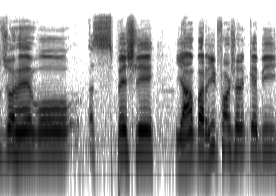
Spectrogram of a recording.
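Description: Faint music plays in the background as a man speaks at a high pitch. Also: dry sound with no echo. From Hattian Bala, Azad Kashmir; Azad Kashmir. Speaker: private school head; guest. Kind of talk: panel discussion. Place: open country. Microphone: handheld.

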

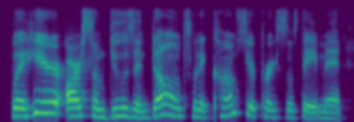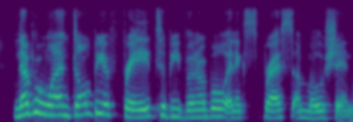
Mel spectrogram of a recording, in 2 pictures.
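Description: A woman with an American accent speaks in an animated tone at a fairly quick pace. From US South (New Orleans). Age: young. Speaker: college student panelist and moderator. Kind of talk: webinar panel talk. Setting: video call. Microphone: video call.

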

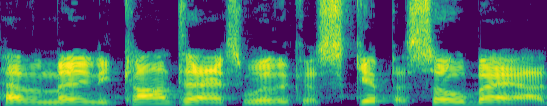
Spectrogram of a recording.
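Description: A man speaks at a moderate pace. His pitch is high. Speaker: CB radio hobbyist. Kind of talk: casual show-and-tell report to a radio tech. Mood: excited, amazed. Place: home room. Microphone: phone near.

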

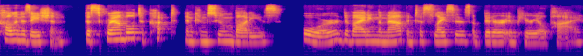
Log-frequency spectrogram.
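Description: In an American accent, a woman speaks fairly slowly with fairly even intonation and a somewhat breathy voice. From Chicago area. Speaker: essayist and poet; poet reading own work. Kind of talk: reading aloud. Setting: video call. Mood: grave, measured.

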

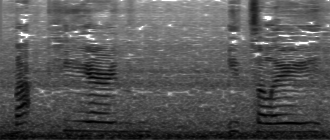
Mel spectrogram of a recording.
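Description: Loud background noise runs through the clip. The sound itself is dry with no echo. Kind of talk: casual travel commentary. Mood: delighted, admiring. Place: car.

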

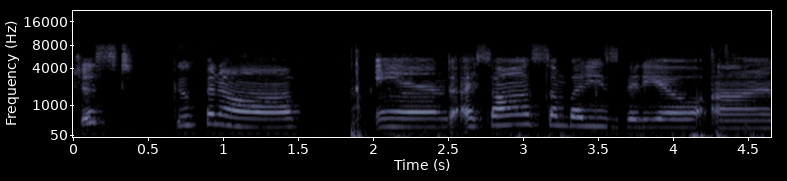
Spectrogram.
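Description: With an American accent, a woman speaks at a very slow pace in a high voice with ordinary pitch variation, the sound dry with no echo over light background noise. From Michigan. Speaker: vlogger. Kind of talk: casual talk to camera. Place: home room. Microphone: webcam.

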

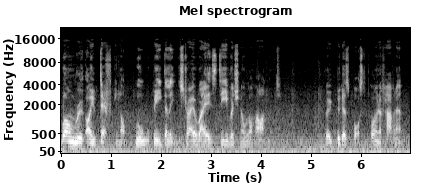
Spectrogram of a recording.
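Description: Over noticeable background noise, a man with a British accent talks at a very fast pace. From Britain. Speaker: gaming YouTuber. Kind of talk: gameplay commentary. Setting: home gaming setup, console. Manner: casual, rambling with fillers.

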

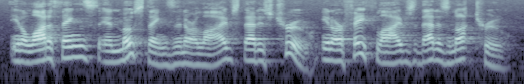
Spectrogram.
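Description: With audible room echo, a man speaks at a fairly slow pace with hardly any pauses, using a fairly high pitch and lively intonation. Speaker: pastor. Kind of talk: sermon.

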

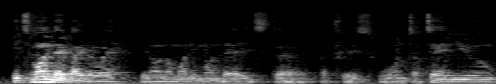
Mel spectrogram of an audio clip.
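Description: A man with a very deep, low pitch speaks in fairly even intonation, with audible room echo and light background noise. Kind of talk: emotional social media monologue. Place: home room. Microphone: phone near.

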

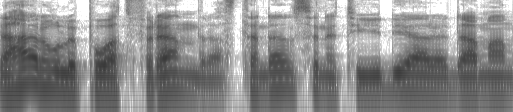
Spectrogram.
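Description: A man with a fairly high voice speaks in a flat monotone, recorded dry with no echo against a quiet background. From northern Sweden. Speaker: company executive. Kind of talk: investor presentation. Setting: stage with audience. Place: meeting room. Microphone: headset.

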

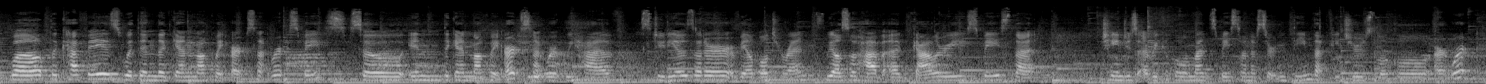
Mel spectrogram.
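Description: Clear music plays in the background as a woman talks at a fairly quick pace. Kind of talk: interview answer. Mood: friendly, welcoming. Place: cafe.

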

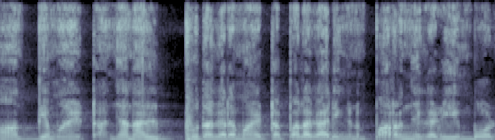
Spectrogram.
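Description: A man with a medium pitch and ordinary pitch variation talks over noticeable background noise. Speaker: pastor. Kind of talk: sermon.

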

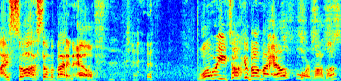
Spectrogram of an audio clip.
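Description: A man's extremely high, raised, projected voice with lively intonation and long, frequent pauses, over light background noise. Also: moderate pace. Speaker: daughter with her own channel, calls the other speaker Mom. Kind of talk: casual family banter to camera. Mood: playful, laughing. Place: home room.

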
